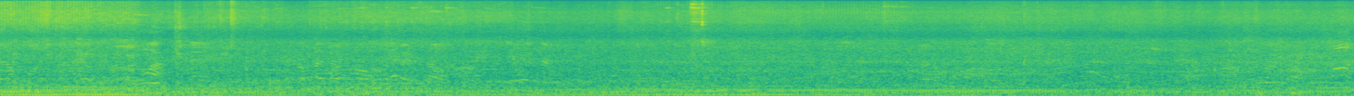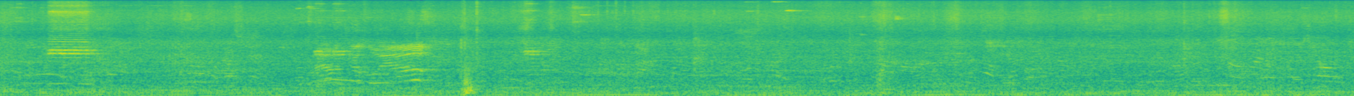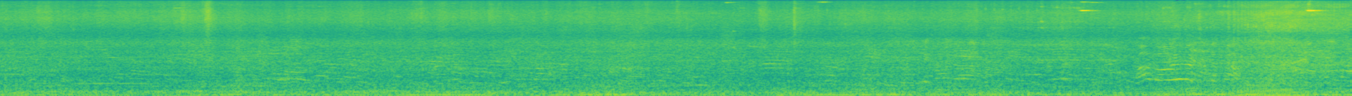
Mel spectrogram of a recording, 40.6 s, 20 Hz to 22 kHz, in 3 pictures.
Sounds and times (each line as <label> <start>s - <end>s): Walking through the traditional market 0.0s - 40.6s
